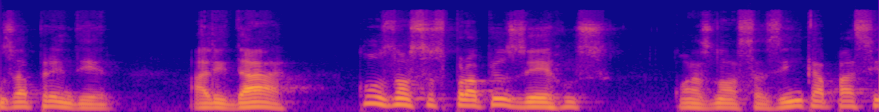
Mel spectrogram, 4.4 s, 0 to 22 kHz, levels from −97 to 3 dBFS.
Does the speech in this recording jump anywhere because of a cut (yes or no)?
no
